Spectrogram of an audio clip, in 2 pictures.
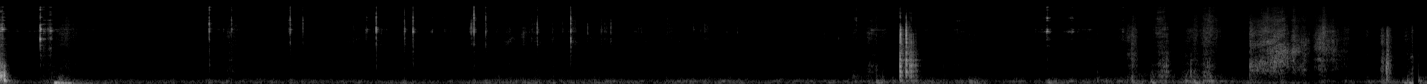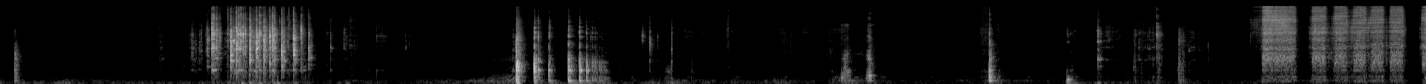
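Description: Small diecast metal parts clicking and clinking as they are handled and set down, with a short loud rustle about halfway through. Near the end an aerosol spray can starts spraying in a steady hiss.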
